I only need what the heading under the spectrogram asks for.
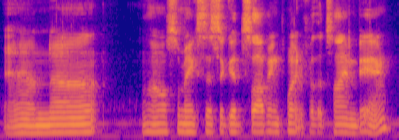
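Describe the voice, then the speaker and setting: A man's voice: medium pitch, level tone, normal speed, creaky, a little mellow, slight background noise. A man casually commentating on his video game livestream in a dry, mildly sardonic way. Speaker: video game live streamer.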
